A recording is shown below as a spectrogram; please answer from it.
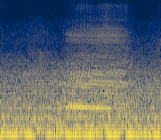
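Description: An animal's single drawn-out call lasting under a second and falling slightly in pitch, heard about halfway through over a steady low hum.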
